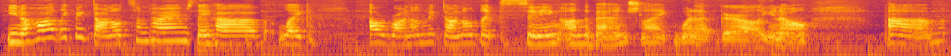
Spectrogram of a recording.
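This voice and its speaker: Chatty young woman with gravelly fry. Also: medium pitch, a bit bright, rough recording. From Upper Peninsula, Michigan. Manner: chatty, many "like" fillers; slight lisp at times. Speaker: beauty vlogger. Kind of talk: casual get-ready-with-me chat.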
